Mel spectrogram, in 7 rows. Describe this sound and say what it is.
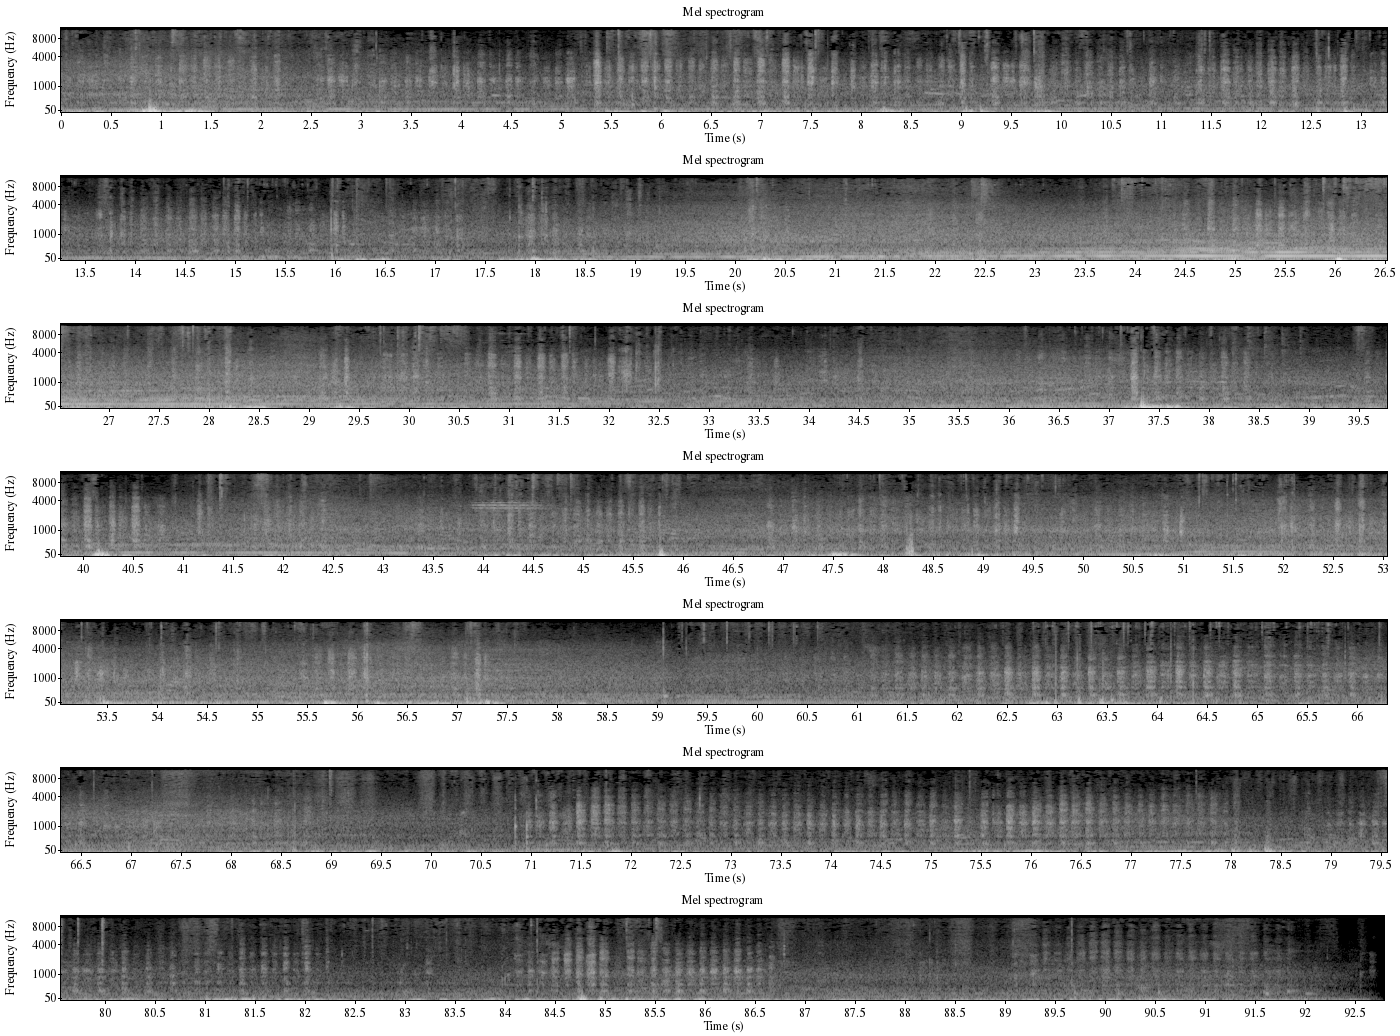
DOG BREATHİNG
Dog Breathing on the street,
Zoom H4N
animal, dog, street, pet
